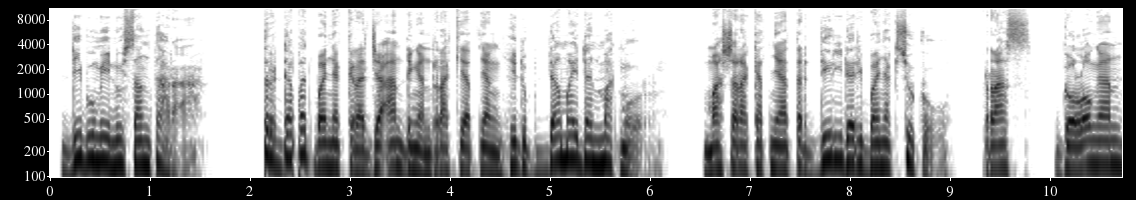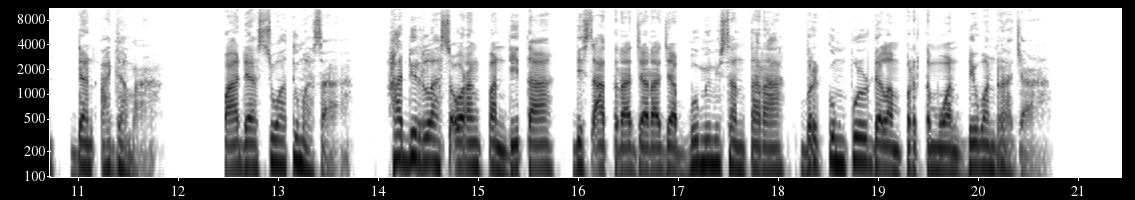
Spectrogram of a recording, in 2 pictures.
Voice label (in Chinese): 印尼语男-干音-沉稳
